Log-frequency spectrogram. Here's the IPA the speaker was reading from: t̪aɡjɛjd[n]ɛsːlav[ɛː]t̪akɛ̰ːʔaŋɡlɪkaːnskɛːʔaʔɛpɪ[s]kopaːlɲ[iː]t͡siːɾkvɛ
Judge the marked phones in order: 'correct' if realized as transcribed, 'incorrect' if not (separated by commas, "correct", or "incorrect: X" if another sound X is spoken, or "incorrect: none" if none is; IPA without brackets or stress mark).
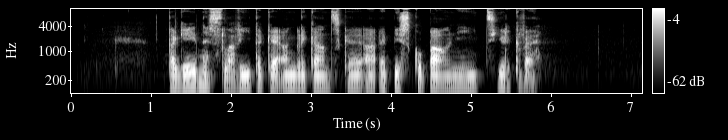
correct, incorrect: iː, correct, correct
